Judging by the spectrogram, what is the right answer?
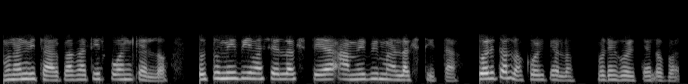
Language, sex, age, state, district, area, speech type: Goan Konkani, female, 30-45, Goa, Canacona, rural, conversation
